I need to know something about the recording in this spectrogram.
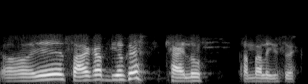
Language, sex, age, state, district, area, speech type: Assamese, male, 30-45, Assam, Dhemaji, rural, conversation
